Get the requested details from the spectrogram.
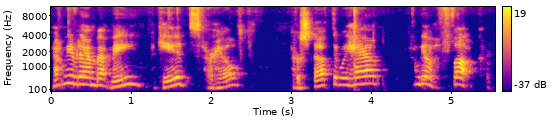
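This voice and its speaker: A woman's voice: fairly high pitch, expressive, moderate pace. A woman, a single mother venting in a blunt, emotional rant full of swearing and bitter laughs. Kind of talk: angry personal rant.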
